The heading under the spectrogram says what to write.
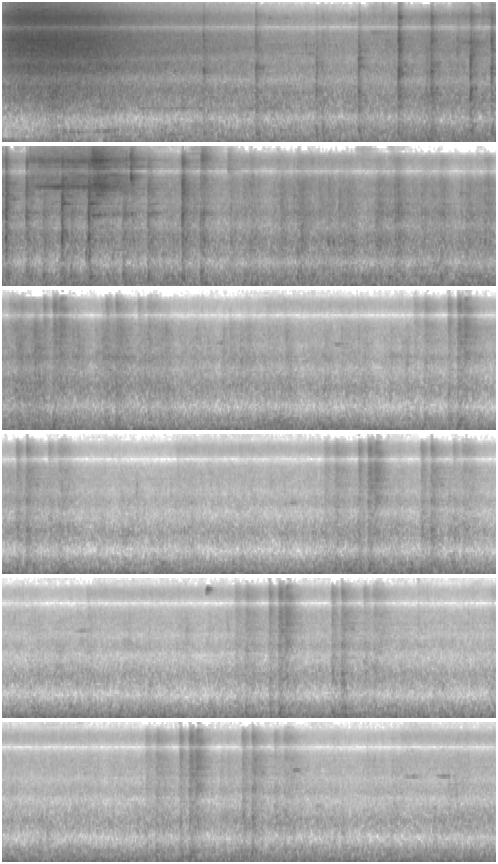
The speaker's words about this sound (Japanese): それでは癒しの寝台列車キャトルセソン出発いたします。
